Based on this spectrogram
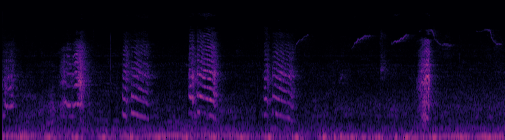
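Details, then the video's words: Cockatoos calling at sunset: a run of harsh, raspy calls, each a stack of quickly wavering tones lasting about half a second, repeated every second or so, over a steady low rumble with thin high chirps. "Cockatoo Sounds at Sunset"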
